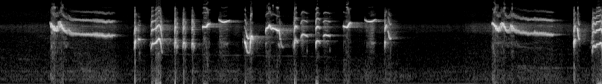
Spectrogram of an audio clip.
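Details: Orange-headed thrush singing, used as a lure recording to get birds singing: quick, dense strings of sharp, high whistled and clicking notes, loud and varied, broken by short silences.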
